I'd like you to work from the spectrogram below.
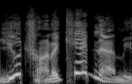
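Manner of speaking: very high, loud mock outrage; squawked retold protest, falling at the end; indignant alarm. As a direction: ham up the startled accusation. Repeats the acted alarm, bigger.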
